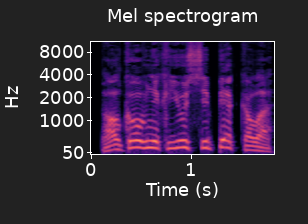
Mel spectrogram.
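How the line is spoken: Sudden shout from door. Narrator (Russian): вдруг крикнули от дверей

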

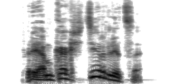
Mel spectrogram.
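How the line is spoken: Giggling. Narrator (Russian): хихикнул Тёма

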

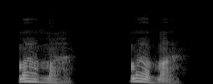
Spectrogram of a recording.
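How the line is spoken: Said as at first meeting. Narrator (Russian): сказал, как в первую минуту их встречи

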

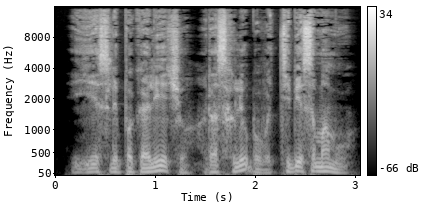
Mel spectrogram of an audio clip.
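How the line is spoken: Whisper. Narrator (Russian): продолжал шептать он

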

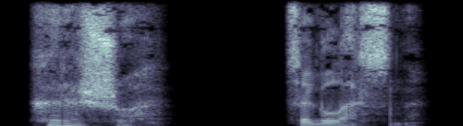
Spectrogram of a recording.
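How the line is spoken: Heavy, resigned sigh. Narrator (Russian): тяжело вздохнула Анастасия

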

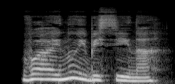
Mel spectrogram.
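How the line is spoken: Laughing. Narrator (Russian): засмеялась Рита

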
